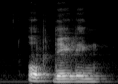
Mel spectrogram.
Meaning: 1. subdivision 2. partition 3. distribution
- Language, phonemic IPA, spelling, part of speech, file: Dutch, /ˈɔbdeːlɪŋ/, opdeling, noun, Nl-opdeling.ogg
